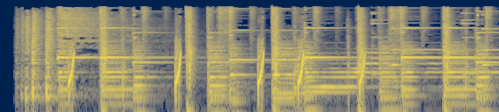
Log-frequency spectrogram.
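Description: Short outro jingle music: a light tune of bright, short notes with clicks, and several quick rising pop effects scattered through it.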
